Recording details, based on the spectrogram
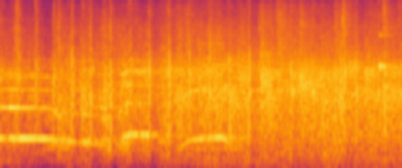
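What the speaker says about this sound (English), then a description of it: "So I'll give everyone a round of applause for Lisel." Steady audience applause fills the whole stretch, with a few whistled notes and cheers rising over the clapping.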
